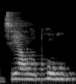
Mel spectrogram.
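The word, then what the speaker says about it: 交通: là gì đấy ạ giao thông đọc là treo thung quy tắc thì sẽ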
